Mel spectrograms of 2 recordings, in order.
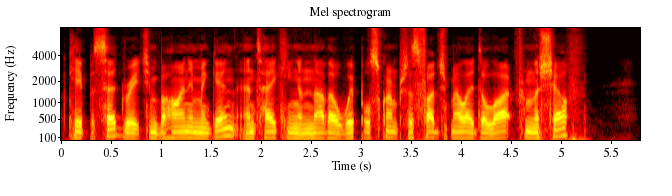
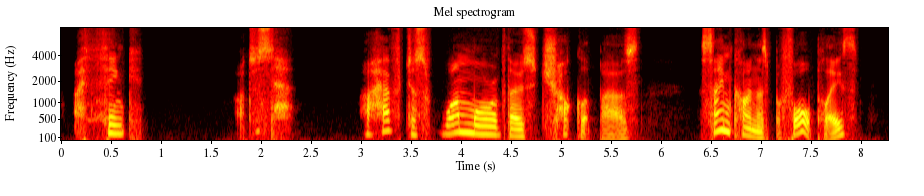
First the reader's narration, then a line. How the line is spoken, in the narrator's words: said quietly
